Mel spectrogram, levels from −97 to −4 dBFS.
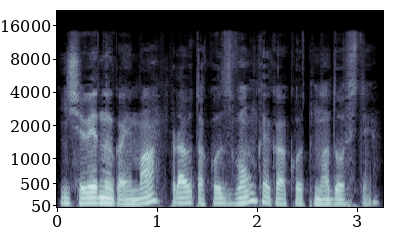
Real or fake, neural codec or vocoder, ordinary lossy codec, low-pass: fake; vocoder, 44.1 kHz, 128 mel bands, Pupu-Vocoder; AAC, 48 kbps; 14.4 kHz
